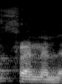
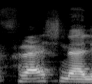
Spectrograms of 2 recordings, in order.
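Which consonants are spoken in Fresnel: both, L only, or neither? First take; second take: L only; both. First: The s is silent; the final l is sounded. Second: Both the s and the final l are sounded. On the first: The speaker calls it right. "तो ये बोलता फ्रेनल है" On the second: The speaker calls it wrong. "हम देखो इसे बोलते हैं फ्रेशनेल"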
